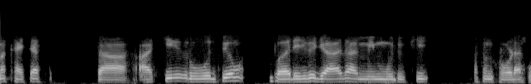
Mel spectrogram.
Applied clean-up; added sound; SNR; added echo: neural mask model Resemble Enhance denoiser.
